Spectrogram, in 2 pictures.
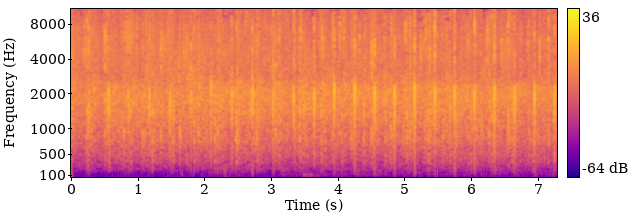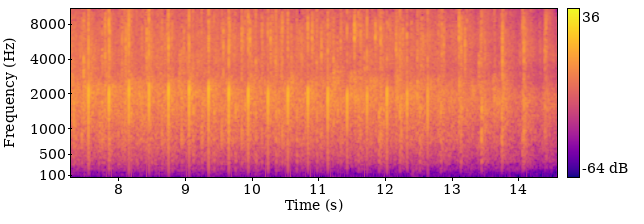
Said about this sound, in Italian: Vedo i cantanti in fondo, vorrei ringraziarvi perché eh, prima di tutto ci avete dato della bella musica da sentire, quindi un applauso per tutti.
